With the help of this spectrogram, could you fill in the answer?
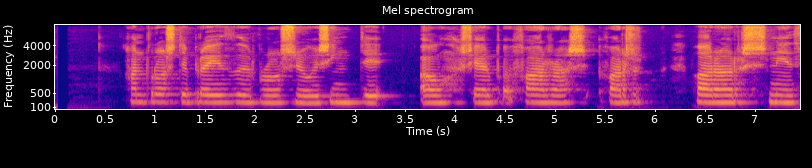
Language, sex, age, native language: Icelandic, male, 12, Icelandic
